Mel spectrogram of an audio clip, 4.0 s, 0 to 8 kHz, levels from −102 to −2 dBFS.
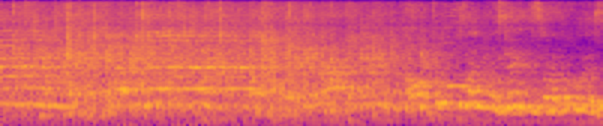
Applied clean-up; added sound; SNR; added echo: none; Bird; 11 dB; reverberation time 0.9 s.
